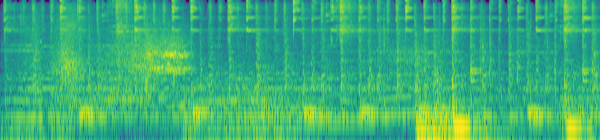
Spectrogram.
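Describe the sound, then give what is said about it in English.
A BMW speeding and skidding around a corner: loud tire squeal and engine roar that build and stay strong throughout. “The assassin's BMW speeds around a corner.”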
